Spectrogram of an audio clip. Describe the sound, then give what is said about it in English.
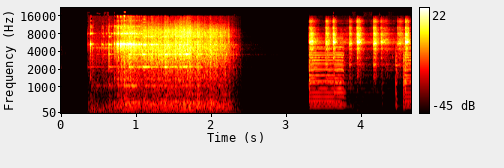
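Cereal pours into a bowl for breakfast in a dense, rattling rush lasting about two seconds, then after a pause comes a short burst of bright, ringing clinks. No one speaks. “If you or your grown up is ever too tired in the morning to cook up a big breakfast, you can just pour some cereal.”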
